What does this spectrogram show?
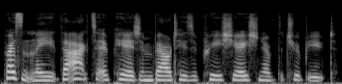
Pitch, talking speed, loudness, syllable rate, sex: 205 Hz, 195 wpm, -20 LUFS, 6.5 syllables/s, female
